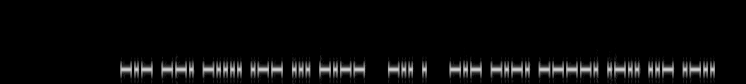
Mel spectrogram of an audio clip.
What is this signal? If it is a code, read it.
Morse code, heard as a keyed tone, about 34 wpm, 700 Hz. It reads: KG6WSY DE KC9LUL
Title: USA Callsign DE Callsign - 6 Characters - 35wpm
